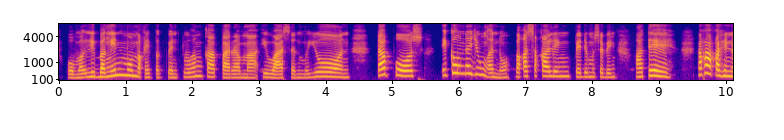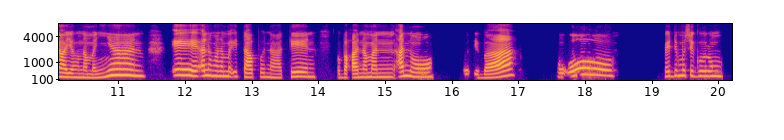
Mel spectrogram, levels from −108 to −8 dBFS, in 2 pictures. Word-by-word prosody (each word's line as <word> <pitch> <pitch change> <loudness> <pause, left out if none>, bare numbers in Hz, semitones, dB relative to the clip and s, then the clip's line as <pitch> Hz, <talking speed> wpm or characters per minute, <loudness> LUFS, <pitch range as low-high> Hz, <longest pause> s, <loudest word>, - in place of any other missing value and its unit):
o 180 - -2
ma 190 +2 -2
libangin 235 +7 +2
mo 300 -2 +2
makipagkuwentuhan 205 +1 -5
ka 215 -2 +1
para 185 -2 -1
maiwasan 180 0 -2
mo 185 - -11
'yon. 225 -2 -1 0.4
Tapos 300 -4 +4 0.3
ikaw 415 +8 +2
na 400 -1 +2
'yong 340 -6 -4
ano, 195 -2 -6
baka 260 +3 +3
sakaling 255 -2 0
puwede 225 0 -2
mo 225 - -8
sabihing, 215 0 -6 0.3
"ate 235 -1 +3 0.4
nakakahinayang 270 - +6
naman 185 -2 -8 0.2
'yan, 310 0 +3 0.6
eh, 305 -3 +5
alangan 275 -1 -1
namang 245 -1 -6
itapon 215 -1 -5
natin," 225 +4 -4 0.3
o 185 - -15
baka 190 0 0
naman 210 0 -6
ano, 235 -3 -1 0.4
o 190 - -10
'di 180 -1 -14
ba? 210 - +3 0.6
Oo, 295 +6 -1 0.7
puwede 255 +3 -6
mo 290 - -2
sigurong 265 -1 -6
235 Hz, 120 wpm, -23 LUFS, 205-275 Hz, 0.7 s, nakakahinayang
